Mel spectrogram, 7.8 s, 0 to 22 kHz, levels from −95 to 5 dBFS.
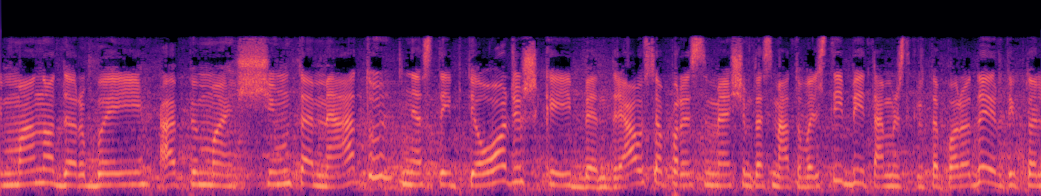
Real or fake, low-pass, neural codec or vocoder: real; 9.9 kHz; none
